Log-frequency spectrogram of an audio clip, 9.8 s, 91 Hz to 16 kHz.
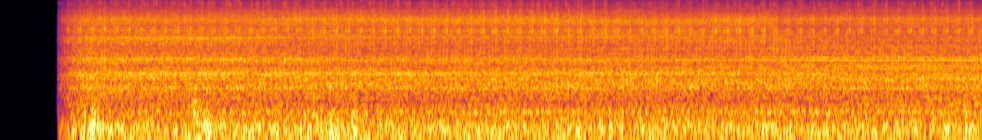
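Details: Mercedes M111 engine at idle: even idle with a busy, somewhat irregular knocking of a few beats per second, loud against the engine note; engine knock, cause suspected, not confirmed.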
